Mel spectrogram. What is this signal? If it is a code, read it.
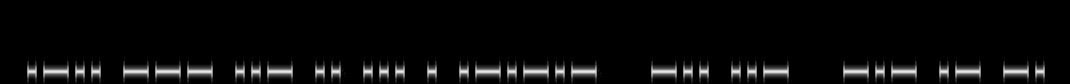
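Morse code, heard as a keyed tone, about 15 wpm, 600 Hz. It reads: LOUISE. DU KAN
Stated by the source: Morse code at a slow 15 wpm from CW med Gnister.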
